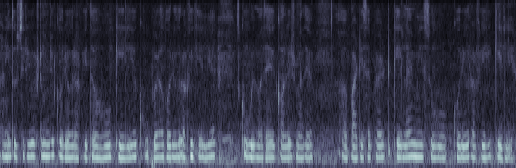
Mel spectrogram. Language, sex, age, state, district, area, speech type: Marathi, female, 18-30, Maharashtra, Thane, urban, spontaneous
